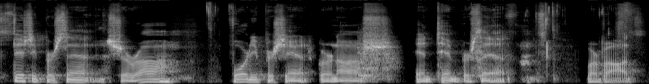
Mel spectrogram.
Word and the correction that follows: Mourvèdre: How do you say it? Mourvèdre. Mourvèdre. I'm not French.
